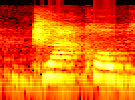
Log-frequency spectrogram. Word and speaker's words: Jakob: It would be, well, it's pronounced with a Y, but it's J-A-K-O-B. – Jakob the Ox.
